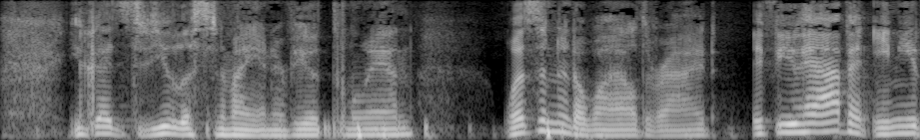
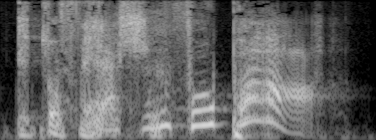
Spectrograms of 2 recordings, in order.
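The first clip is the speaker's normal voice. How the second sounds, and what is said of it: Imitates another person's voice. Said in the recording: “my Luann impression”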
